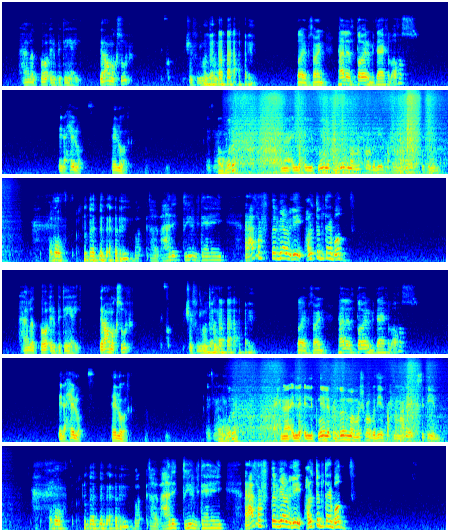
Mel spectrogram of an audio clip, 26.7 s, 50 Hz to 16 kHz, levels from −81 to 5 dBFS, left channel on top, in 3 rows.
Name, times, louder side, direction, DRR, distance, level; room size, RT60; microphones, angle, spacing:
voice 1, 0.3-1.6 2.0-2.6 3.7-4.4 10.0-10.5 11.1-11.5 12.2-12.3 13.0-13.6 14.3-17.8 18.4-18.9 20.5-24.7, right 4 dB, 55° right, 0.4 m, -24 dB
voice 2, 4.0-5.1 5.9-8.3 13.2-13.7 18.8-19.1 19.5-20.5, left 2 dB, 25° left, 0.5 m, -26 dB
sound 1, 13.4-18.0, left 6 dB, 80° left, 0.6 m, -28 dB
7.3 x 2.7 x 4.9 m
head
